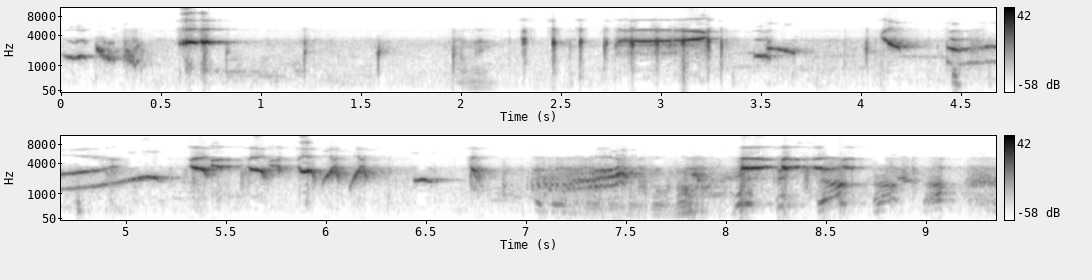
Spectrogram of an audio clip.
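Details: A contest-winning kacer, the Oriental magpie-robin, sings from its cage. After a sparse start of a few clicks and whistles, the song builds into rich, varied phrases of sliding whistles, chattering runs and buzzy notes, with short gaps between them.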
